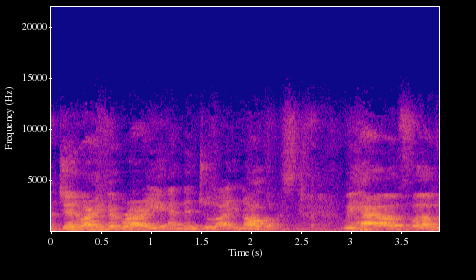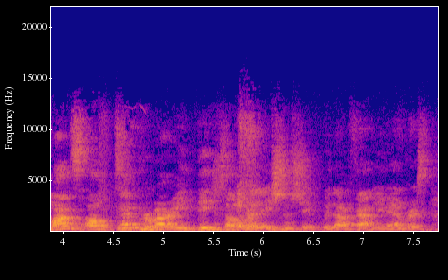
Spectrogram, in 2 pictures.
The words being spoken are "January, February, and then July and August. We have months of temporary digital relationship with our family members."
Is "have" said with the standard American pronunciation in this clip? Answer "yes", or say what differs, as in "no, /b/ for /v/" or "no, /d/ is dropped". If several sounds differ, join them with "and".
yes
